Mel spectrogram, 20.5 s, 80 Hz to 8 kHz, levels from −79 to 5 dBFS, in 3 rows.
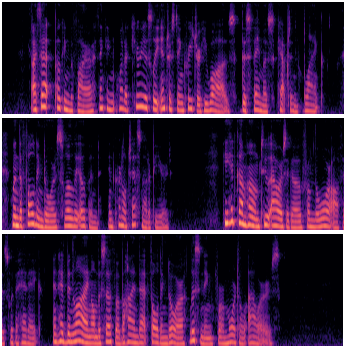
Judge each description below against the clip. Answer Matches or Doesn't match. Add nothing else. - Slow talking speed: Doesn't match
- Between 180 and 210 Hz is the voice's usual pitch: Matches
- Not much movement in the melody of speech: Doesn't match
